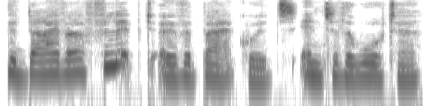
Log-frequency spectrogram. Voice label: en gb the diver flipped over backwards into the water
